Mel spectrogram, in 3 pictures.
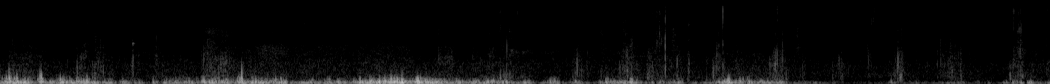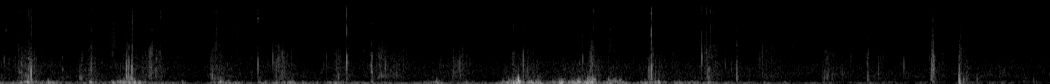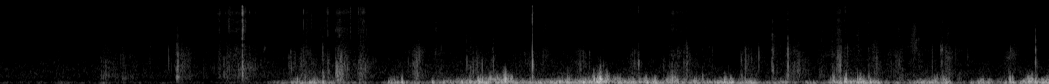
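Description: Footsteps crunching on dry plant litter along a heath path, a steady walking pace throughout. A low rumble of wind on the microphone covers the steps in the first few seconds and again near the end.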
